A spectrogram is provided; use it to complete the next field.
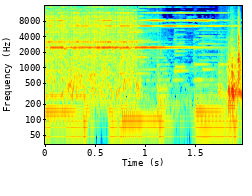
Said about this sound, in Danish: Telefonen bimler og bamler.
